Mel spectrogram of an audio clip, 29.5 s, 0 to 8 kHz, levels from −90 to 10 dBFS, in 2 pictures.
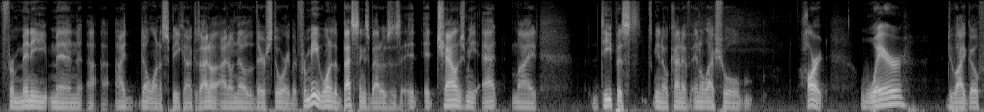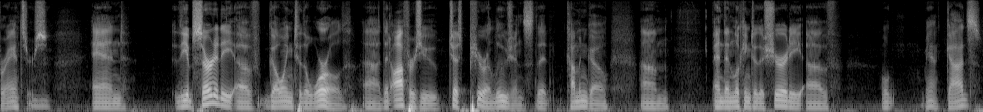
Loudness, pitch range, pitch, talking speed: -25 LUFS, 85-100 Hz, 90 Hz, 165 wpm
